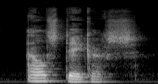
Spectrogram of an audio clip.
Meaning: plural of aalsteker
- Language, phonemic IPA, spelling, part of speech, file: Dutch, /ˈalstekərs/, aalstekers, noun, Nl-aalstekers.ogg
